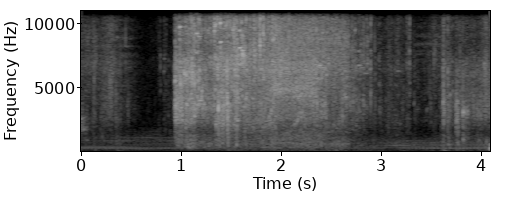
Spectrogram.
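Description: A zipline whirs and hisses during a fast slide.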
